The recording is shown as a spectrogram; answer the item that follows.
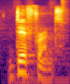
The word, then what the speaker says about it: different: En anglais, on prononce different. On ne prononce que la première syllabe avec la voyelle pleine, de. Et après, tout ce qui suit, front, front, est complètement réduit.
